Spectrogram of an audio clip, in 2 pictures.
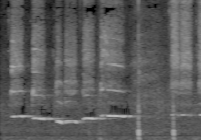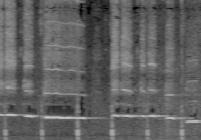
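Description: A person whistling a short tune, a run of held notes that step up and down in pitch, with light taps about twice a second in the second half.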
